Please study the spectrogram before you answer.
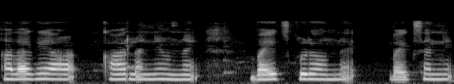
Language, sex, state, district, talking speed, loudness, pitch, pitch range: Telugu, female, Andhra Pradesh, Sri Satya Sai, 130 wpm, -15 LUFS, 240 Hz, 235-245 Hz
